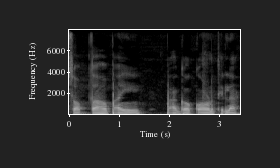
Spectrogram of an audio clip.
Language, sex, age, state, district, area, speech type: Odia, male, 30-45, Odisha, Kendujhar, urban, read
